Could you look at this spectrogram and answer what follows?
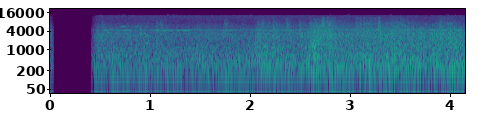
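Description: Freight train running past, a steady rolling noise of wheels on rails. The sound cuts out completely for a moment right at the start.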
